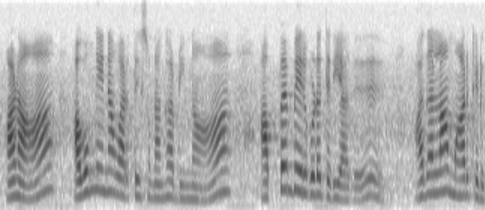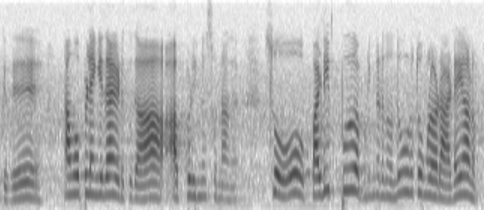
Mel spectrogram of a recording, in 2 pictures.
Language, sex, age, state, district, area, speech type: Tamil, female, 30-45, Tamil Nadu, Mayiladuthurai, urban, spontaneous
